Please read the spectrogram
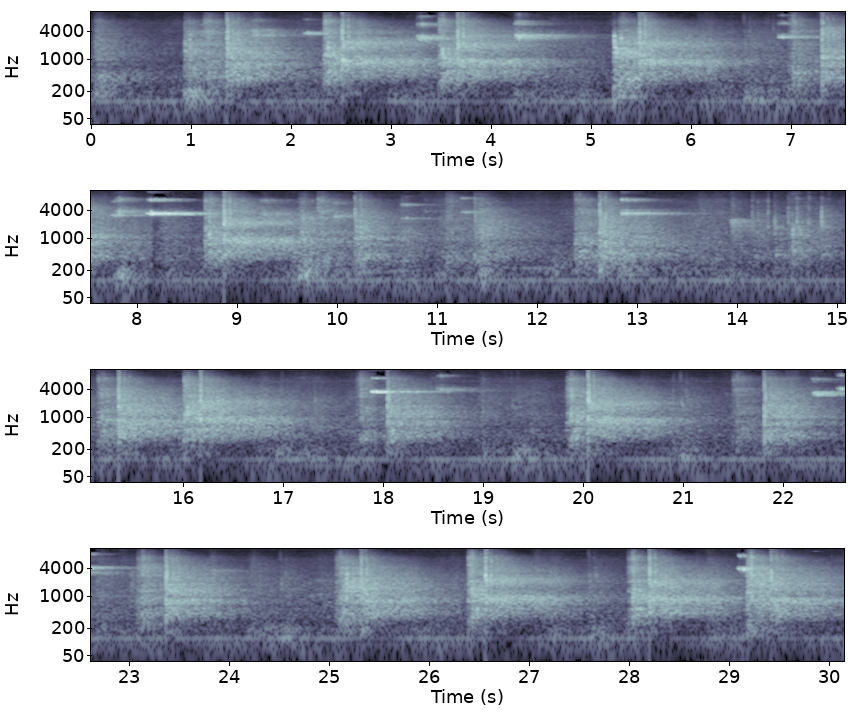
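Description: Squash rally in a glass-backed court: sharp, echoing cracks of the ball off rackets and walls about once a second, with short high squeaks of court shoes on the hardwood floor.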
